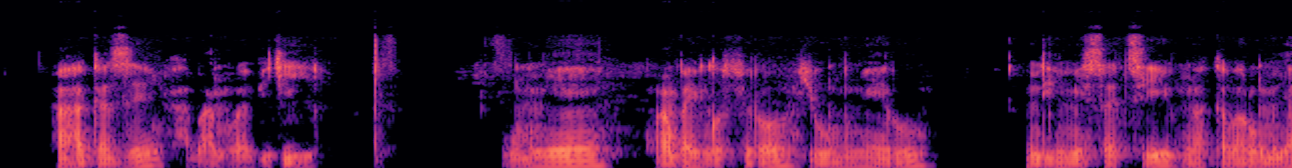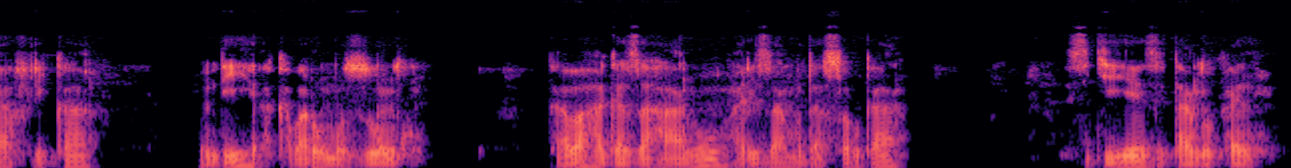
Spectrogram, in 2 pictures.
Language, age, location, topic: Kinyarwanda, 18-24, Kigali, government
